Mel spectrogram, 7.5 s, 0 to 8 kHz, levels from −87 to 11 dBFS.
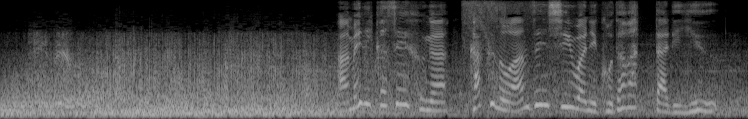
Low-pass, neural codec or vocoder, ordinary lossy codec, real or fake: none; none; none; real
